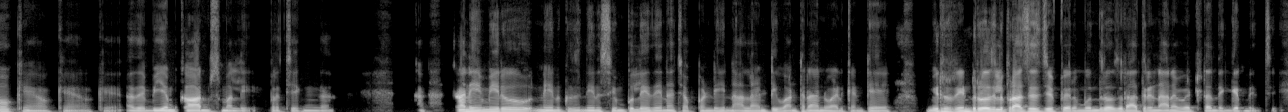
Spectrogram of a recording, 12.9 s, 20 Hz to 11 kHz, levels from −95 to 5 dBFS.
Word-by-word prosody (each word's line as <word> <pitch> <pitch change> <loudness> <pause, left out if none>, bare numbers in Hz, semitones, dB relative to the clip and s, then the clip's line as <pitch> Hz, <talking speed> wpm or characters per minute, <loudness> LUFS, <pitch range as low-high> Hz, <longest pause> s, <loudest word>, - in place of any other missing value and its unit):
Okay, 135 -3 -3 0.2
okay, 105 0 -13 0.2
okay. 110 - -16 0.2
అదే 105 0 -1
బియ్యం 120 +2 +4
carbs 110 -1 +3
మళ్ళీ 95 -1 -5 0.2
ప్రత్యేకంగా. 100 -2 -8 0.9
కా - - -11 0.3
కానీ 145 +3 +6 0.2
మీరు 145 0 +3 0.4
నేనుకొ 115 +2 -1 0.2
నేను 115 0 0
సింపుల్ 110 +4 -2
ఏదైనా 115 -1 -1
చెప్పండి 105 +1 -5
నాలాంటి 100 +3 -3
వంట 100 +2 -4
రాని 110 0 -1
వాడి 100 +1 -5
కంటే, 105 +1 -5 0.6
మీరు 125 0 +4
రెండు 125 +4 +5
రోజులు 145 0 +7
ప్రాసెస్ 125 -2 +5
జెప్పారు. 115 -3 +1
ముందు 115 +1 +1
రోజు 125 0 +2
రాత్రి 115 +2 -1
నానబెట్టడం 120 0 -2
దగ్గర 110 +1 -3
నుంచి, - - -17
115 Hz, 150 wpm, -19 LUFS, 105-120 Hz, 0.9 s, రోజులు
